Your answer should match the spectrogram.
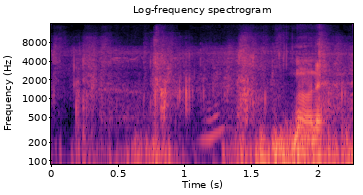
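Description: Footsteps scuffing along a dry dirt-and-stone path, with a voice starting to speak near the end.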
